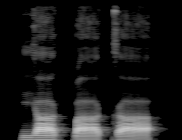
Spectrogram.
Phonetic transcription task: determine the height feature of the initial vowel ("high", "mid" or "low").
low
